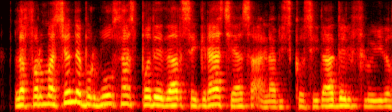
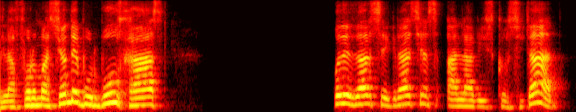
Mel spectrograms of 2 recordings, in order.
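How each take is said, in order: First: Said in the usual way. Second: Slow down and lean on "puede", as if doubting it; teacher slows the false option so the class can catch the error; slow emphatic reread. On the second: Shown as a demonstration. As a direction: reread the claim slowly, letting "puede" hang. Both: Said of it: "Fíjense".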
